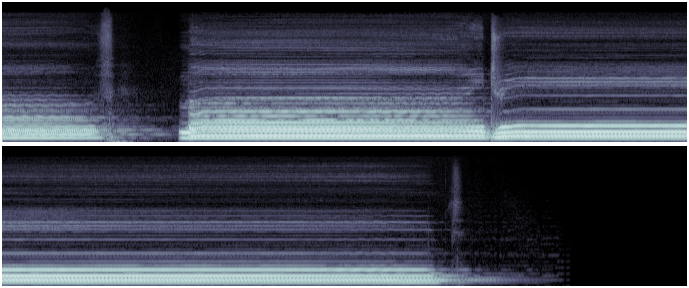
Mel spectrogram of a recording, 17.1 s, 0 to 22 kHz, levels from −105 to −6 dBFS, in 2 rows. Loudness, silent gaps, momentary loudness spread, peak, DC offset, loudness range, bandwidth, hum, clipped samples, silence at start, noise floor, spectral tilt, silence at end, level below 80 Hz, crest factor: -22 LUFS; none; 6 LU; -8 dBFS; under 0.1%; 8 LU; 9.4 kHz; none; under 0.1%; 0 s; -73 dBFS; -10 dB/octave; 2.85 s; -68 dBFS; 14 dB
